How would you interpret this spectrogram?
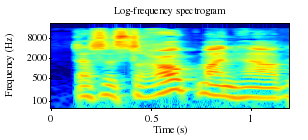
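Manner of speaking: ordinary delivery, nothing marked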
